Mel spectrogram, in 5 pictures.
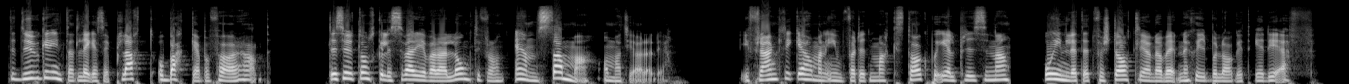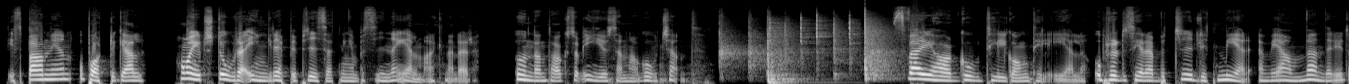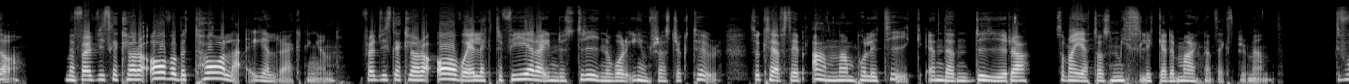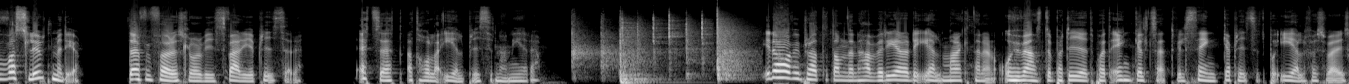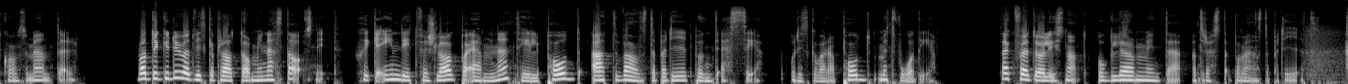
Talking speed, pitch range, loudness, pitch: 165 wpm, 170-220 Hz, -14 LUFS, 190 Hz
